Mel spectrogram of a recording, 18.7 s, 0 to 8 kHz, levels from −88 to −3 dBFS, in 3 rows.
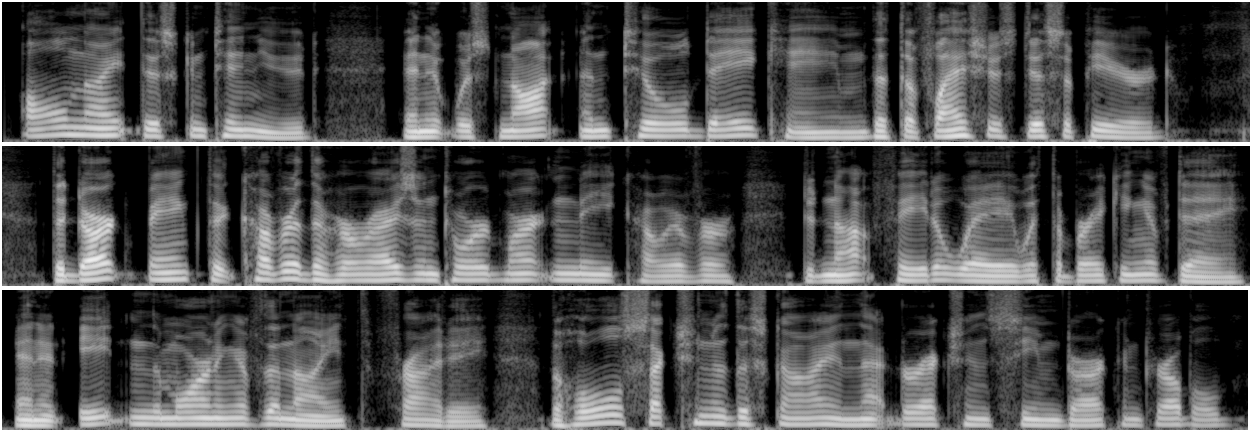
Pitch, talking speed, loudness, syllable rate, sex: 125 Hz, 185 wpm, -21 LUFS, 5.3 syllables/s, male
